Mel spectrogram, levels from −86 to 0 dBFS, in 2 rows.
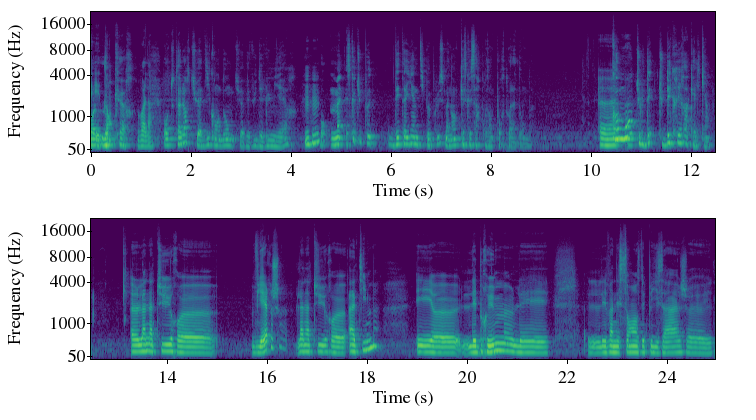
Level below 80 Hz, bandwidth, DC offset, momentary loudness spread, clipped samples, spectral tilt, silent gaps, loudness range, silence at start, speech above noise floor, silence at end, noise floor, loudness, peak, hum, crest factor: -72 dBFS; 15.5 kHz; under 0.1%; 19 LU; under 0.1%; -6.5 dB/octave; none; 10 LU; 0 s; 32 dB; 0 s; -59 dBFS; -28 LUFS; -8 dBFS; none; 20 dB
